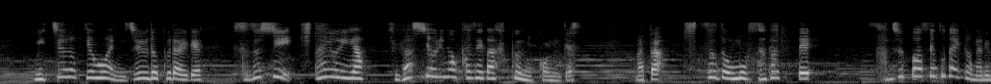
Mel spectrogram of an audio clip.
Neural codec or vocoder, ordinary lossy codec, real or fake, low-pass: codec, 44.1 kHz, 2.6 kbps, DAC; none; fake; 7.2 kHz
